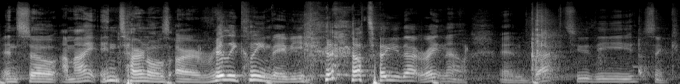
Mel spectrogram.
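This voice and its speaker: Over music in the background, a man speaks at a fairly slow pace with a medium pitch. His pitch swings very widely and his loudness shifts a lot. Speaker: vlogger. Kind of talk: casual chat. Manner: halting.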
